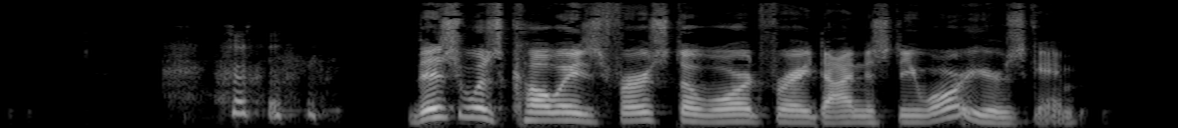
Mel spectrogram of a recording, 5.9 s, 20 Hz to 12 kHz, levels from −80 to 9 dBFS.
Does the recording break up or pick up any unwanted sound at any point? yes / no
yes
